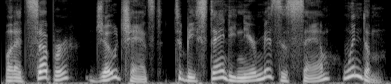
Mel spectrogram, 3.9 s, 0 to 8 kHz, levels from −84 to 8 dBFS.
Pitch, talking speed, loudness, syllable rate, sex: 155 Hz, 185 wpm, -18 LUFS, 4.5 syllables/s, male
